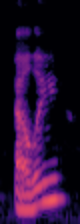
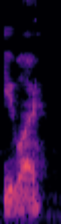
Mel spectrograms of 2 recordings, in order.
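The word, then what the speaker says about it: Ely: And I always pronounced it in my head Ellie? – I think that's Eli, how it's pronounced. Eli? It's E-L-Y.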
